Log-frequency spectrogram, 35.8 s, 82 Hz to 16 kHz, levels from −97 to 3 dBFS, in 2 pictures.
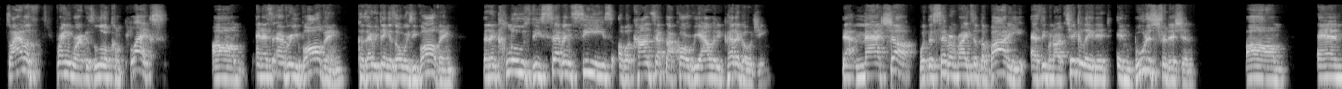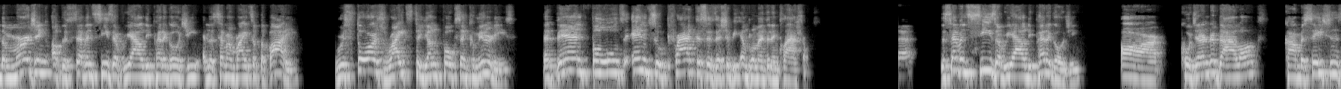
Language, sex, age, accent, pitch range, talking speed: English, male, 30-49, American, 155-205 Hz, 155 wpm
